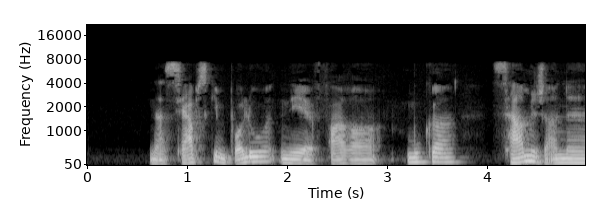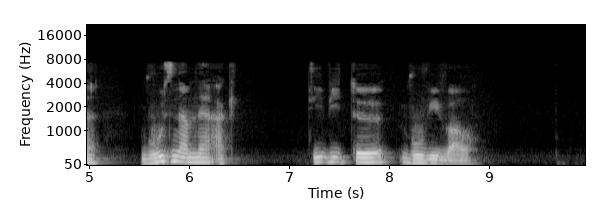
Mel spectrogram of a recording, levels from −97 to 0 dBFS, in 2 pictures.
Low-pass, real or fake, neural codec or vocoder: 7.2 kHz; real; none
